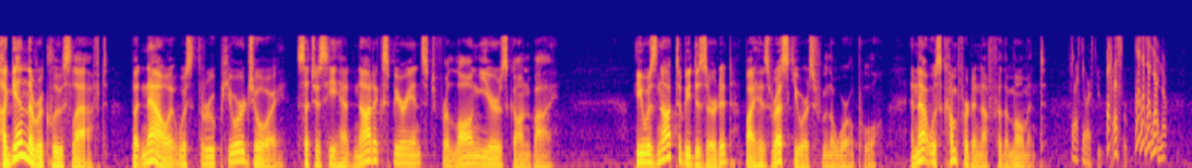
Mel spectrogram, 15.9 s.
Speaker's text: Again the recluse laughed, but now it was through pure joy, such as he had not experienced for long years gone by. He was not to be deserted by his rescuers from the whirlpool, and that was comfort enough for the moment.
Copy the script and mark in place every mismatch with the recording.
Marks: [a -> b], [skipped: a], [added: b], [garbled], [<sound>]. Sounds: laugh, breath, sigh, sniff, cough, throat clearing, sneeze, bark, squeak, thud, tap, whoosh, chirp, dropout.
Again the recluse laughed, but now it was through pure joy, such as he had not experienced for long years gone by. He was not to be deserted by his rescuers from the whirlpool, and that was comfort enough for the moment. [chirp]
